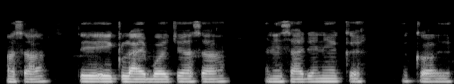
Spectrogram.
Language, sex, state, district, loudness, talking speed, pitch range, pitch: Konkani, male, Goa, North and South Goa, -17 LUFS, 130 wpm, 125-135 Hz, 130 Hz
